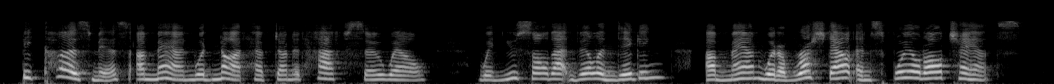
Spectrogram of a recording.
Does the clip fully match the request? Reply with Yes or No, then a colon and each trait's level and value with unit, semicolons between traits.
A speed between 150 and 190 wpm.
Yes: average, 160 wpm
